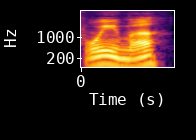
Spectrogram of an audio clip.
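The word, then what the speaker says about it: WIMA: they're pretty good stuff weima that's how you pronounce it just these two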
